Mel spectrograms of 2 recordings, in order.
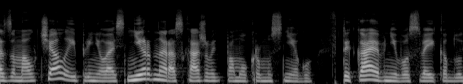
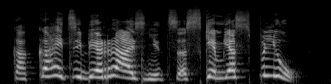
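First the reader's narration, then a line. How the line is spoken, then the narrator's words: Yelling. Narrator (Russian): заорала она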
